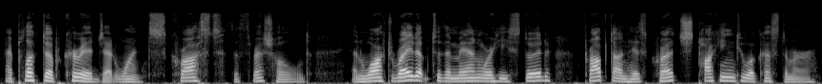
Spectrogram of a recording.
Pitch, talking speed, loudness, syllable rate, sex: 145 Hz, 195 wpm, -20 LUFS, 5.1 syllables/s, male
